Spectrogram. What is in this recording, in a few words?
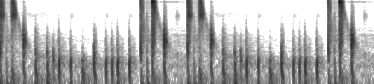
Percussive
